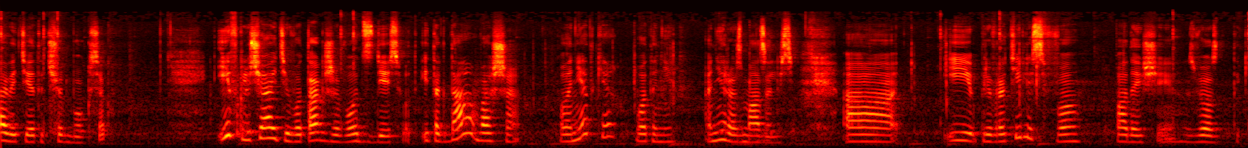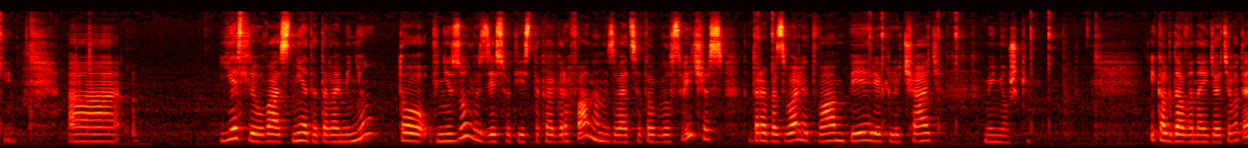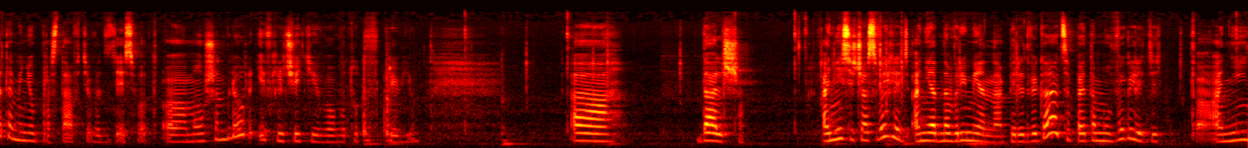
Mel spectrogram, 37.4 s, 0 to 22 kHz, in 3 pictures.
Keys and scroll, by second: 10.2 space, 30.9 space, 33.2 space.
